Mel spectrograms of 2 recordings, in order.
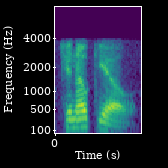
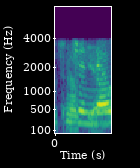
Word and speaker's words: Ginocchio: It's Ginocchio. Paul Ginocchio, like Pinocchio.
